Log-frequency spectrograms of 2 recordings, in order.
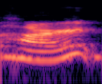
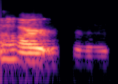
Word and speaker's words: Hartford: And then we're going to have Comika Hart come on in. And then, did I say it wrong? I said it wrong, didn't I? No, it's Comika Hartford.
